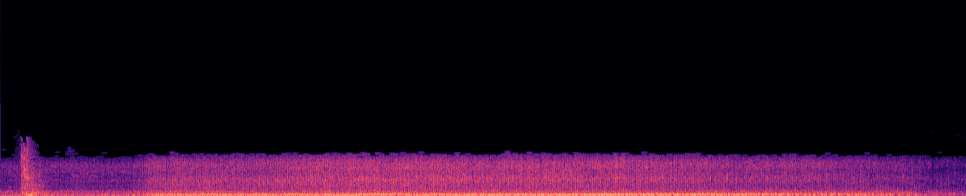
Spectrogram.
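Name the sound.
airplane engine running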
